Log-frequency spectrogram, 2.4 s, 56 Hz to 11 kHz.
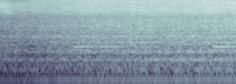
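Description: C8 Corvette's LT2 V8, fitted with ported heads and an SS2 cam, idling steadily just after its first start on a fresh flash tune with only idle changes made. It grows somewhat louder over the two seconds.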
